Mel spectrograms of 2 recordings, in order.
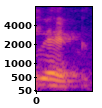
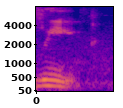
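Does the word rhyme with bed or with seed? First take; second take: bed; seed. First: The vowel is short, rhyming with bed. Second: The vowel is long, rhyming with seed. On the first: The speaker calls it right. "the past tense" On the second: The speaker calls it wrong. "Earlier you said"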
